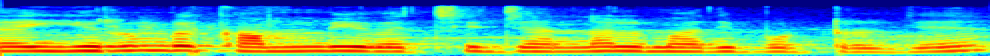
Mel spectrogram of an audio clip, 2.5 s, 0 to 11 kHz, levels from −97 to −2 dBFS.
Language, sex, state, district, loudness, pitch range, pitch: Tamil, female, Tamil Nadu, Kanyakumari, -16 LUFS, 200-220 Hz, 210 Hz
